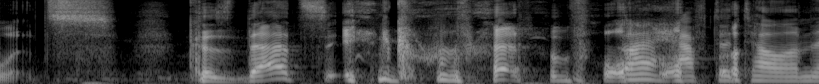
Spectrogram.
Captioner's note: laughs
